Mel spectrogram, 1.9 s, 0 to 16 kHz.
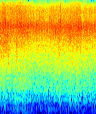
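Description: Catfish fries in a Fry 48 fryer with a dense, even hiss of bubbling oil, close and steady throughout with no talking.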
